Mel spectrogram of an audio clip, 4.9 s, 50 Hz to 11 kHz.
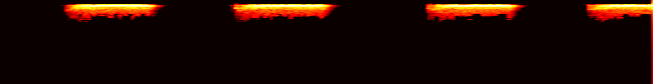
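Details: Ussuri katydid (우리여치), National Institute of Biological Resources, 2020: repeated sizzling high-pitched buzzes lasting around 0.7 seconds each, four in a row, separated by clean silent pauses.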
